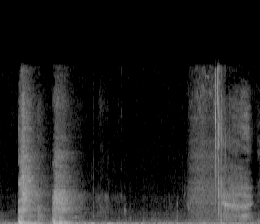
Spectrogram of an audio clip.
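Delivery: dry real cough. Real, not acted. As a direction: cough through a sore throat. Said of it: "sorry for these coughs".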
